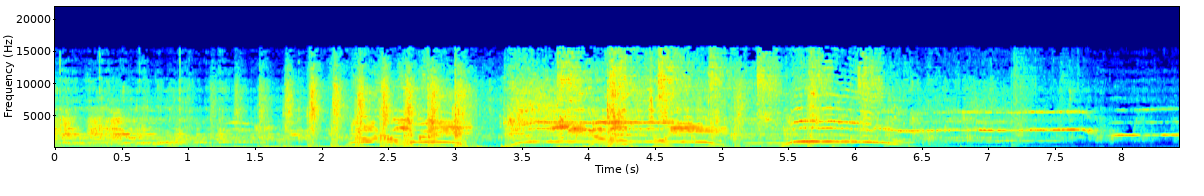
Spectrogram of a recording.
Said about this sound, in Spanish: Fuerte el aplauso para la colaboradora de hoy.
